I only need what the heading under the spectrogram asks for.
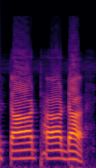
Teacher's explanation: तो देखिए टा ठा डा, ये तीनों वर्ण टा वर्ग के हैं जिनका उच्चारण स्थान जो है मूर्धा ही होगा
